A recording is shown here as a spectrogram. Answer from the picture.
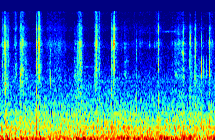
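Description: A deck of tarot cards being shuffled by hand: a quiet, irregular run of soft card clicks and rustles.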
